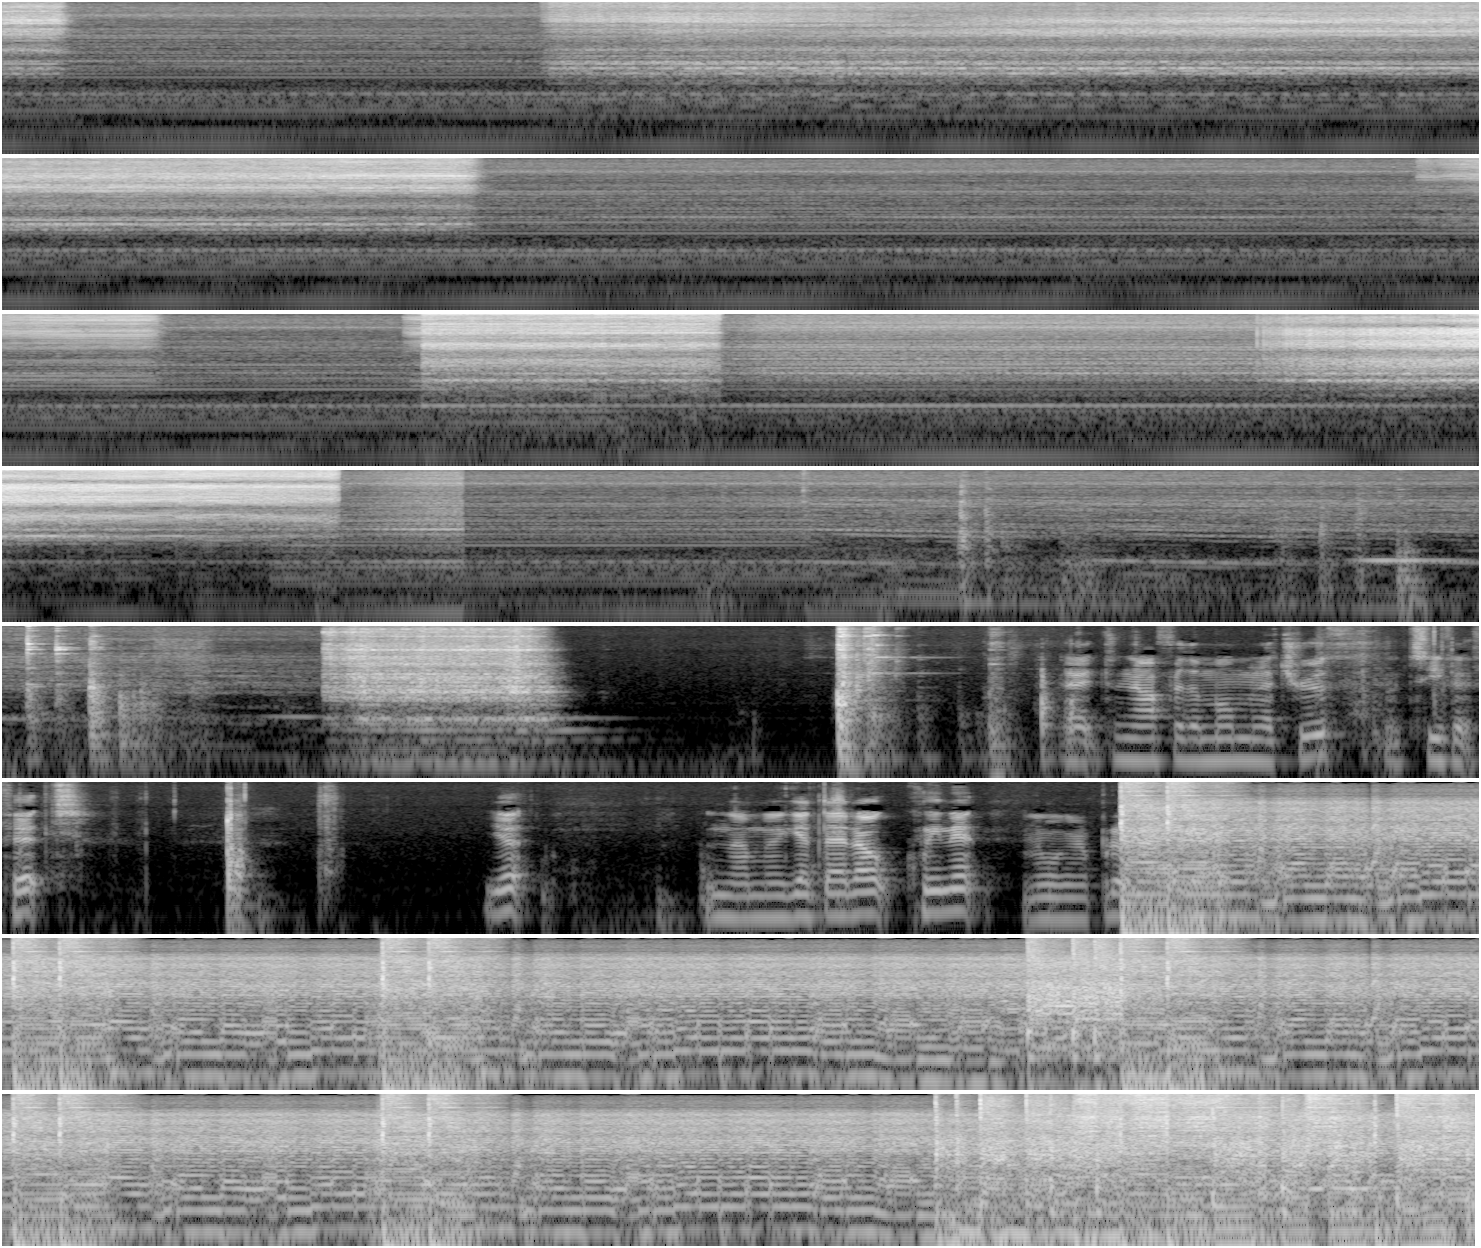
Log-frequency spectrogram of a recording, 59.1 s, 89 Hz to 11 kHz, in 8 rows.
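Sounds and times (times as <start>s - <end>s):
bench grinder motor hum: 0.0s - 32.5s, 44.2s - 59.0s
metal blade grinding on wheel: 2.7s - 9.8s, 16.8s - 18.5s, 20.1s - 24.5s, 30.7s - 32.6s.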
